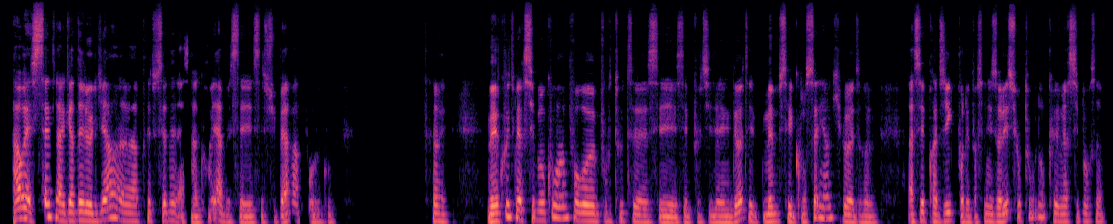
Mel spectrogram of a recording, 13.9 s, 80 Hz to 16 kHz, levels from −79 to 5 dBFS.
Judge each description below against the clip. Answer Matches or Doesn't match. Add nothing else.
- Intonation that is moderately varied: Matches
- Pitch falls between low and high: Doesn't match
